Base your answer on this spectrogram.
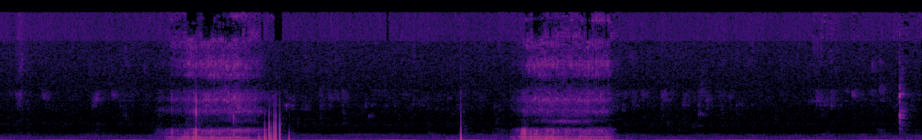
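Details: Puppy asleep, snoring really loud: two loud, rattling, slightly whiny snores a few seconds apart over a steady low hum; dog snoring.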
